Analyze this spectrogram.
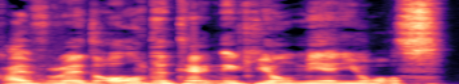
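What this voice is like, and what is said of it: Put-on Russian accent. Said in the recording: “No, that's in a Russian accent.”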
